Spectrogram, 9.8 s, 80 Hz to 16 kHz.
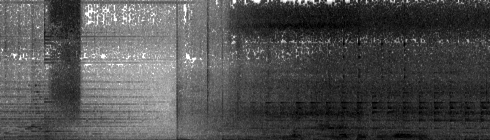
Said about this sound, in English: Just after 7:30 a.m., a train loaded with workers for the day shift is arriving at the fertilizer plant.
